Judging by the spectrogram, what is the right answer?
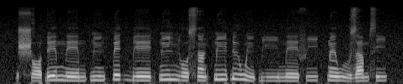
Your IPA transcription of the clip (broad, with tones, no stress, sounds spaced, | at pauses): ʃ ɔ˨ ɗ e˦ m eː˧ m ɓ ĩ˧ k͡p e˦ ɡ͡b eː˧ k͡p ĩ˦ ɲ o˧ s ã˧ k͡p ĩ˦ ɗ ɨ˦ w ĩ˨ ɓ iː˧ m eː˧ f iː˦ k͡p ɛ̃˦ w u˨ z a˦ m s i˦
